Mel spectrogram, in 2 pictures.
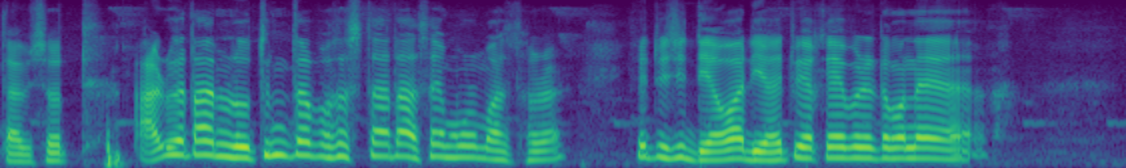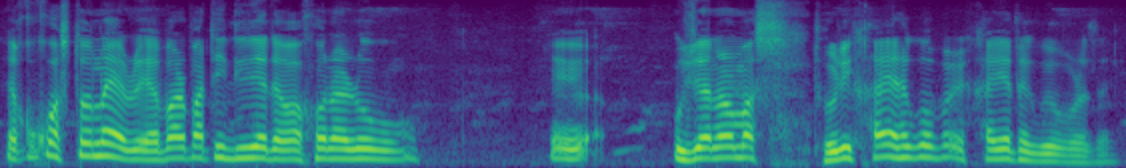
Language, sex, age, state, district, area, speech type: Assamese, male, 45-60, Assam, Darrang, rural, spontaneous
